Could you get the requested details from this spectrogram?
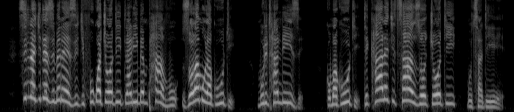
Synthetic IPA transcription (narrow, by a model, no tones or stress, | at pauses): sitinat͡ʃitɛzimɛnɛzit͡ʃifukwat͡ʃɔt̬itinaliɓɛmpʰaɱvuzɔlamulakutḭ | mutitʰandiːzɛ̰ | kɔmakut̬itikʰalɛt͡ʃit͡sʰanzɔt͡ʃɔti | mut͡sʰatiːɾɛ̰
